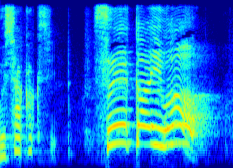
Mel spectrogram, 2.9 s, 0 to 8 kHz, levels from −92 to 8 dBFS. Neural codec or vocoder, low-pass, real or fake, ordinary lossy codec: none; 7.2 kHz; real; none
